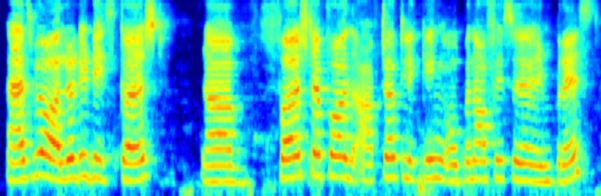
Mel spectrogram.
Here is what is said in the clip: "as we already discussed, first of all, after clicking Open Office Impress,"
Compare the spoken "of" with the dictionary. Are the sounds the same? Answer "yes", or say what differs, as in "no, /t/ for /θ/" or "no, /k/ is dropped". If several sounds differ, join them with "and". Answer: no, /p/ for /v/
